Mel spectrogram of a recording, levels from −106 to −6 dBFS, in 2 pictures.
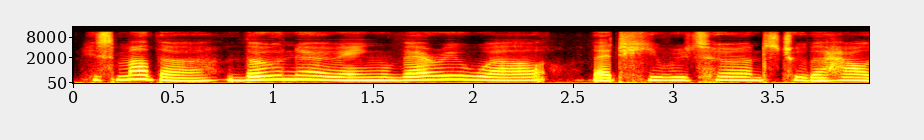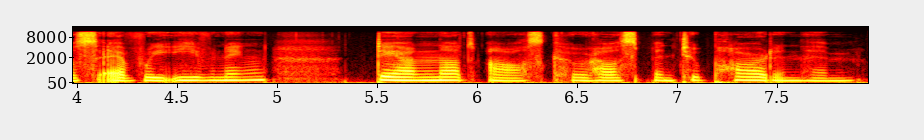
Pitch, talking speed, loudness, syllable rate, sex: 205 Hz, 165 wpm, -17 LUFS, 4.8 syllables/s, female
